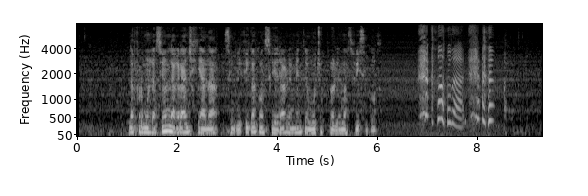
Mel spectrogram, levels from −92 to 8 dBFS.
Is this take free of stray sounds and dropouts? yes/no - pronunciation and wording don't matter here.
no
